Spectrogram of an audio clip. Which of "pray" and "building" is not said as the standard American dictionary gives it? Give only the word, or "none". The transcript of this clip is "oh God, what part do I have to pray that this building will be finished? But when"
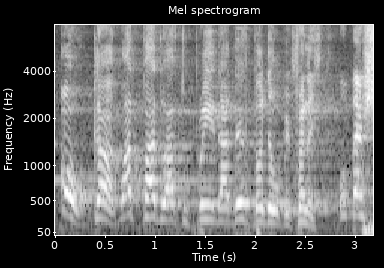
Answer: none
